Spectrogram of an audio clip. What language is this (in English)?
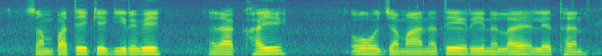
Maithili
